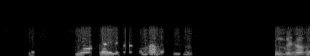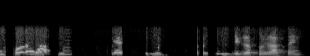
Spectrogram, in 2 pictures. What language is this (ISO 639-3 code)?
kas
